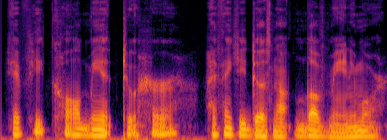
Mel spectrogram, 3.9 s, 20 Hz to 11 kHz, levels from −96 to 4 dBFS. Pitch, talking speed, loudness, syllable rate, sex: 95 Hz, 265 wpm, -19 LUFS, 5.6 syllables/s, male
